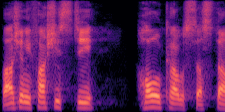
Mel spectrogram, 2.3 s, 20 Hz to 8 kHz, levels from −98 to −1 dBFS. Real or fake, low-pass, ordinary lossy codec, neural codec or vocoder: fake; none; none; codec, 16 kHz, 2 kbps, FreqCodec, larger model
